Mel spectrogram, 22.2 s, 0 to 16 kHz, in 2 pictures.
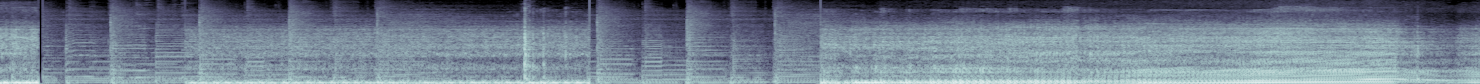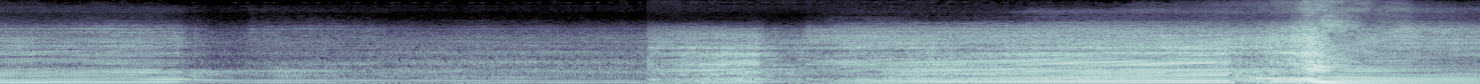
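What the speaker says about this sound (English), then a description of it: "The engine feels powerful and it's torquey" A Suzuki SV650 V-twin motorcycle on a test ride, its engine loud and close throughout, revving up through repeated gear changes with rising and falling pitch sweeps and a brief high burst near the end; no talking.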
